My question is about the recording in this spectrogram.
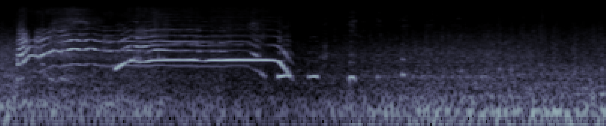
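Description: A woman's high-pitched squeal, rising and then held for about two seconds before dropping off, over the steady rushing and rumbling of an automatic car wash spraying the car.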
